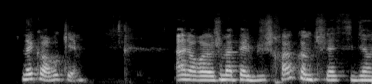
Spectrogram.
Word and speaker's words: Busra: J'ai bien prononcé ton prénom, c'est bon? Exactement, oui, c'est Bushra.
